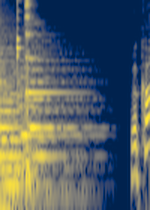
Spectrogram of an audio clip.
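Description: Intro theme music ending on a last bright, ringing note that fades away over about a second and a half, followed by a moment of silence. A man's voice starts speaking near the end.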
